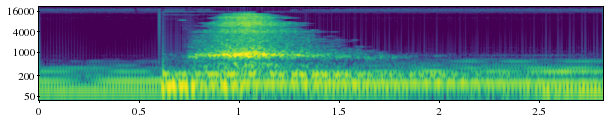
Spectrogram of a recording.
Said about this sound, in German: Wir atmen noch einmal tief ein. und wieder aus. Atmen erneut tief ein und wieder aus.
